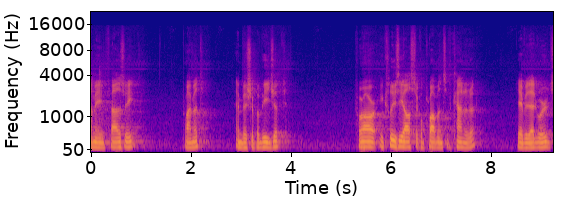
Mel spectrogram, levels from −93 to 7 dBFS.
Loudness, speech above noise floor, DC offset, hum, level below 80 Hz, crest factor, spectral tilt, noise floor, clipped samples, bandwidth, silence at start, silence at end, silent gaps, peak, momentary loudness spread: -25 LUFS; 35 dB; under 0.1%; none; -56 dBFS; 20 dB; -6.5 dB/octave; -59 dBFS; under 0.1%; 14 kHz; 0 s; 0 s; none; -6 dBFS; 9 LU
